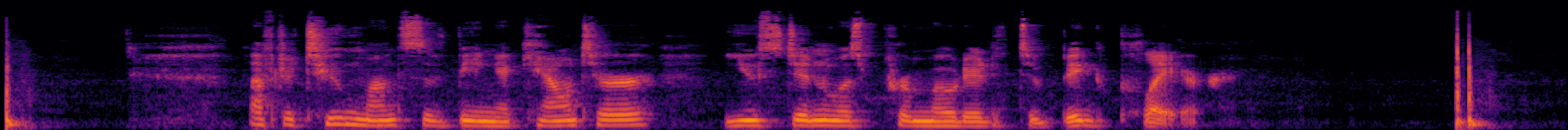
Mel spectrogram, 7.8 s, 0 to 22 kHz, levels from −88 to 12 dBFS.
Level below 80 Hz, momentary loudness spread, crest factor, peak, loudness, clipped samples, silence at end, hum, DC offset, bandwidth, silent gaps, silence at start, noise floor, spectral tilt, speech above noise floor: -56 dBFS; 12 LU; 24 dB; 0 dBFS; -22 LUFS; under 0.1%; 0.4 s; none; under 0.1%; 14 kHz; none; 0.05 s; -74 dBFS; -4 dB/octave; 53 dB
